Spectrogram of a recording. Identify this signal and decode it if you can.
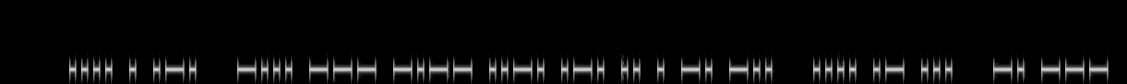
Morse code, heard as a keyed tone, about 20 wpm, 700 Hz. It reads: HER BOYFRIEND HAS NO
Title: Sentences from Top 1000 Words - Review Part 5 - 20wpm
